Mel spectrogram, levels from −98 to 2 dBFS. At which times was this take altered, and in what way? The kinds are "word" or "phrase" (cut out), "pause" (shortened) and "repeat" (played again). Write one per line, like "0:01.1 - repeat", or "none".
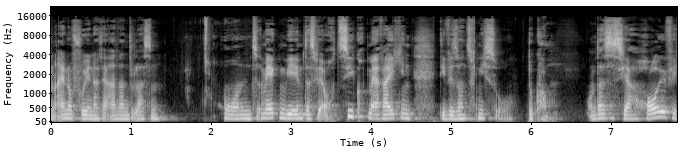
0:01.0 - phrase
0:02.6 - phrase
0:05.3 - word
0:05.9 - pause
